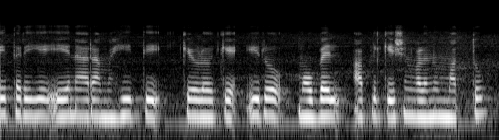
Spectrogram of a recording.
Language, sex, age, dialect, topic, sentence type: Kannada, female, 18-24, Central, agriculture, question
